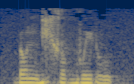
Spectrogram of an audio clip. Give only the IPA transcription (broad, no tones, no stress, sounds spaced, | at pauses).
ɽ o n ɡ i x ɾ o ɡ u j ɽ u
